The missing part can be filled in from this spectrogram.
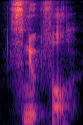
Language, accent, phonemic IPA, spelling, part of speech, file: English, US, /ˈsnuːtfʊl/, snootful, noun, En-us-snootful.ogg
- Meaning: 1. A noseful 2. A significant ingested quantity of an alcoholic beverage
